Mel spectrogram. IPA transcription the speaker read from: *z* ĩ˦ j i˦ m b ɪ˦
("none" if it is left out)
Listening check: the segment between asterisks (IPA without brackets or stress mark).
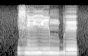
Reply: z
